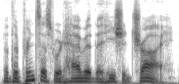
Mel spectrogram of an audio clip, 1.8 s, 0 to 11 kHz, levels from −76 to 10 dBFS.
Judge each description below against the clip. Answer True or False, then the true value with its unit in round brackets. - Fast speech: True (335 wpm)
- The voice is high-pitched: False (115 Hz)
